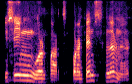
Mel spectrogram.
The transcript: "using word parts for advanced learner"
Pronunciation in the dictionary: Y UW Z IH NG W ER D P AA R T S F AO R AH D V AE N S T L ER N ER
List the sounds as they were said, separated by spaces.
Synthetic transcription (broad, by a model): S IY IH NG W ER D P AA R T S F AO R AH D EH N S L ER N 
